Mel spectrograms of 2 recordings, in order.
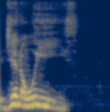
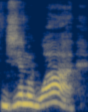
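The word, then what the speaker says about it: génoise: So everybody in that motherfucker calling that shit Genoese. And I'm just like, I know that's not right. Because it's not right. It's Genoise.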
